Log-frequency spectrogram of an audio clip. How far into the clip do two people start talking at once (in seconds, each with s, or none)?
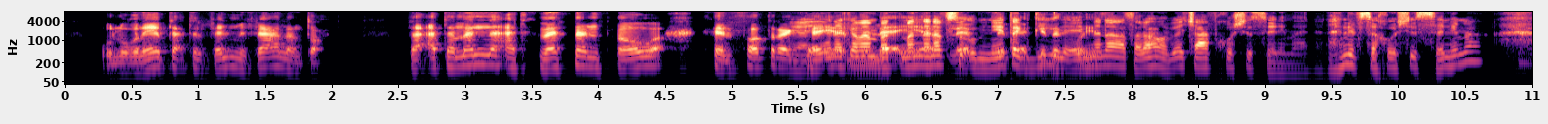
5.4 s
